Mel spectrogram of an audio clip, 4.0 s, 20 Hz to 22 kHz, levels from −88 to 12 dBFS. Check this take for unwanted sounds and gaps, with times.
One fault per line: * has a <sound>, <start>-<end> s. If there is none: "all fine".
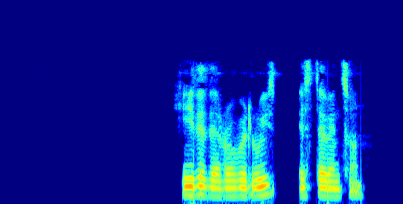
all fine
